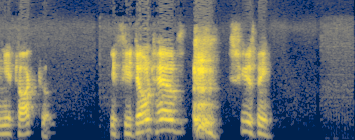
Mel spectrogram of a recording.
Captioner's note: clears throat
